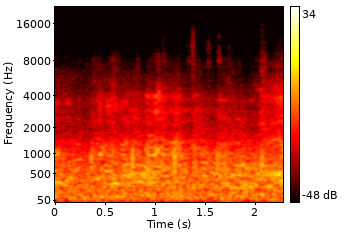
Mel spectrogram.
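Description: Indistinct murmur of a large outdoor crowd of onlookers, with a few small scattered clicks.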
